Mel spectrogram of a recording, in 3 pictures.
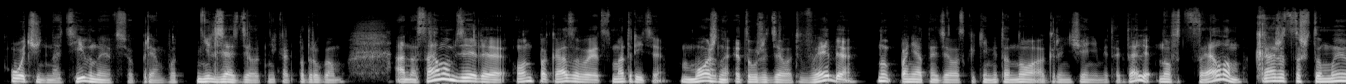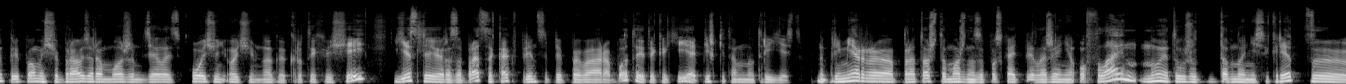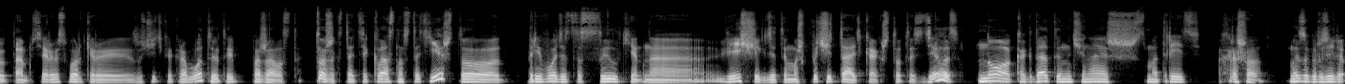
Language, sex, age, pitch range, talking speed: Russian, male, 20-39, 110-130 Hz, 160 wpm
